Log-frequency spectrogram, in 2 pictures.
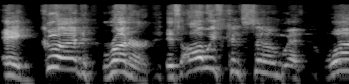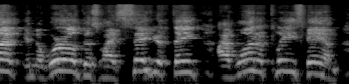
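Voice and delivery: slow, high, drawn-out declaration; emphatic preaching. Real, not acted. Preacher urging the church to please the Savior, emphatic.

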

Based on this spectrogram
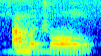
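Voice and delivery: put-on low, soft "drunk" said as "dronk". Shown as a demonstration. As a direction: round the vowel of "drunk" to an O. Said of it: "D R O N K".

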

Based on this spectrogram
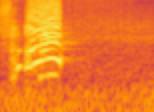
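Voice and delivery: startled scream. Real, not acted. Jump scare in horror game.

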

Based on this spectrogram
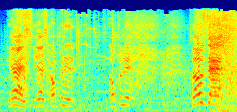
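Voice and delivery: loud, urgent and high; frantic shouting. Real, not acted. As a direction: yell it in a panic. Escaping through door.

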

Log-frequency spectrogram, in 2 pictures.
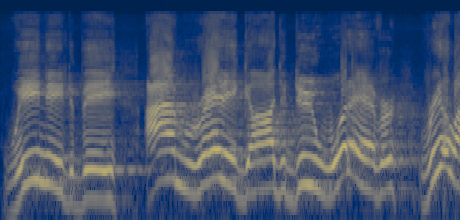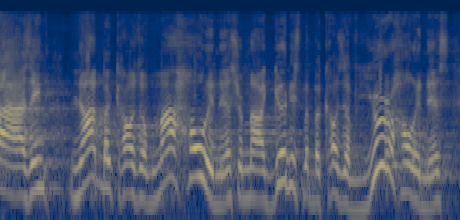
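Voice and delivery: high, loud, slow impassioned pledge; preaching fervor. Acted. Preacher urging congregation, high and loud. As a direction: lift the room to commitment.

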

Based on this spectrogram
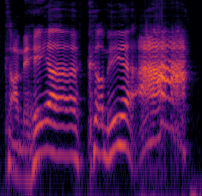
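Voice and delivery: loud high shouting; battle yell. Real, not acted. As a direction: yell charging into the fight. Chasing enemies, yelling.

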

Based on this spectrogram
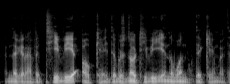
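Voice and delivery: normal talking voice

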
